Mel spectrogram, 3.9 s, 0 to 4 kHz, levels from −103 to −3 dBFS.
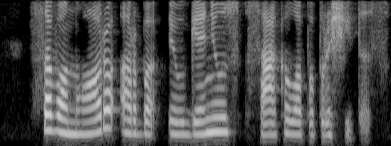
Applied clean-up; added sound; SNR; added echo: none; none; none; none.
